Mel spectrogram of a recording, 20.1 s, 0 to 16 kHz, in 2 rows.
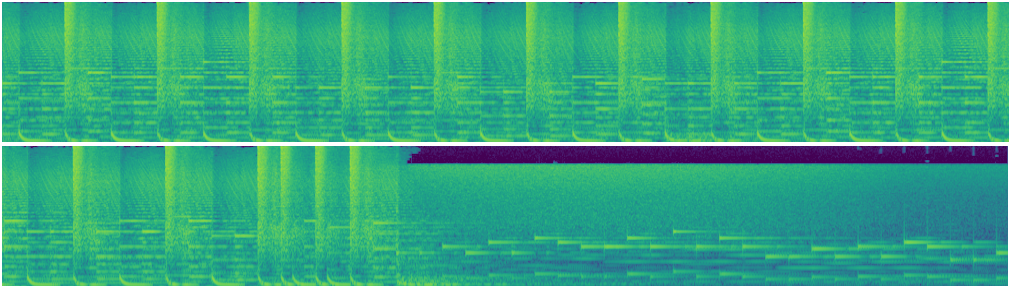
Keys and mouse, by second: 1.5-4.6 drag, 2.8-3.8 right drag, 4.6 z, 6.0-7.0 drag, 8.5-9.8 drag, 8.6 z, 9.8 z, 10.7 click, 11.6 Tab, 13.1 ctrl+Tab, 14.2 KP_1, 14.7 z, 17.3-18.6 drag, 17.3 z, 18.6 e, 19.4 z, 19.6-20.1 drag.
